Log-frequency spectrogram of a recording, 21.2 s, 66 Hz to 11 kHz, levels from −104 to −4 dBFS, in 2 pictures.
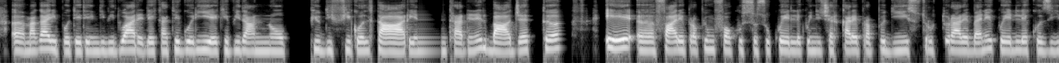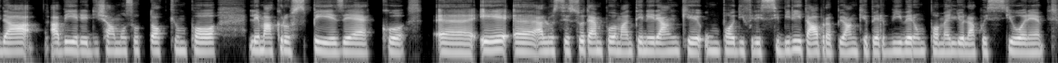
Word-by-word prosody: uhm, 185 -1 +1
magari 200 +2 +3
potete 180 0 -2
individuare 180 +1 +2
le 175 +1 -2
categorie 190 +1 0
che 185 - -5
vi 190 +1 -6
danno 175 -1 -1 0.2
più 200 - -3
difficoltà 180 -1 +4
a - - +8
rientrare 175 0 -4
nel 215 +4 -1
budget 190 +5 +3 0.4
e, 230 +1 +8
uhm, 185 -1 +1
fare 185 +1 +4
proprio 190 +2 -5
un 200 - -4
focus 190 0 -4
su 190 +1 -6
quelle. 180 -1 -1
Quindi 180 0 -7
cercare 185 0 0
proprio 180 +1 -4
di 185 +1 -6
strutturare 190 -2 -1
bene 180 +4 -1
quelle, 190 -2 -2
così 180 -1 -6
da 180 -1 +5 0.2
avere 180 0 +1
diciamo 175 +1 -5
sott'occhio 180 0 -5
un 180 - -6
po' 175 -1 +2 0.3
le 190 - -1
macro 180 +2 +2
spese 175 -2 0
ecco, 160 +1 -2 0.4
uhm, 165 -2 +1
e 190 +1 +3
uhm, 180 - +2
allo 175 +2 0
stesso 180 +2 -4
tempo 180 0 +1
mantenere 175 +1 -2
anche 175 0 0
un 180 -1 -7
po' 175 0 -1
di 180 - -8
flessibilità, 175 +1 0
proprio 170 -1 -3
anche 165 0 -5
per 170 -1 -3
vivere 175 0 0
un 170 0 -7
po' 175 - -3
meglio 165 0 -2
la 155 -1 -1
questione, 165 0 -2
180 Hz, 175 wpm, -22 LUFS, 175-190 Hz, 0.4 s, a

